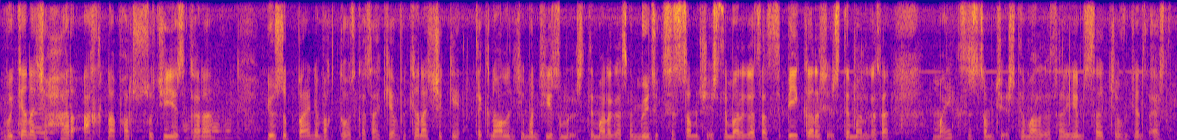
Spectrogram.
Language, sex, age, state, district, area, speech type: Kashmiri, male, 18-30, Jammu and Kashmir, Baramulla, urban, spontaneous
